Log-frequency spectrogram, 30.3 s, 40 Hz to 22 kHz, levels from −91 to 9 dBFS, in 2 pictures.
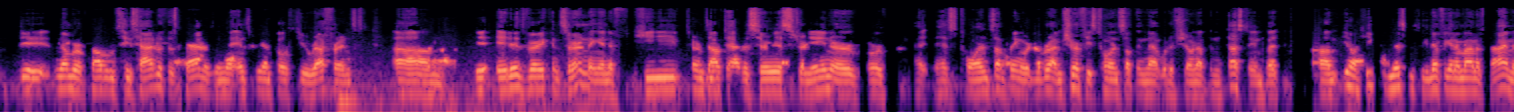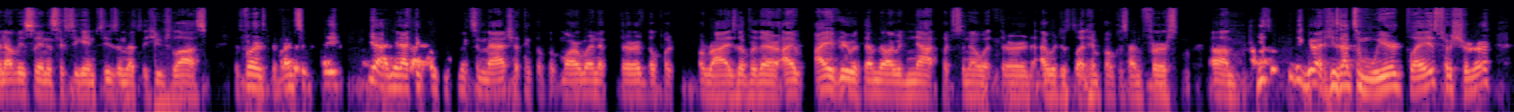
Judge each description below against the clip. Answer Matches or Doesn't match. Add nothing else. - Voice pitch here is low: Matches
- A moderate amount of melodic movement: Matches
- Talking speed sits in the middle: Doesn't match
